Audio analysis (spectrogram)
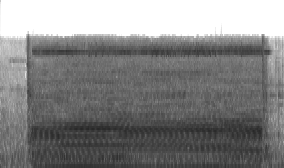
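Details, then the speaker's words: Air conditioning unit scroll compressor after replacement, first start with new fan motor fitted. Loud, harsh, buzzy drone with high whistle, cut off after seconds. Running backwards, fixed by swapping two wires. Compressor running backwards. "She's running backwards. So, we'll just switch any of those two."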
